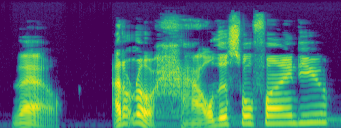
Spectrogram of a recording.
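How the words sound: It is read in a put-on character voice. The writer truly doesn't know how it will arrive. "when you say it in your head in his voice"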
